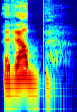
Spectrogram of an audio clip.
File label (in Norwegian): "rabb", Hemsedal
